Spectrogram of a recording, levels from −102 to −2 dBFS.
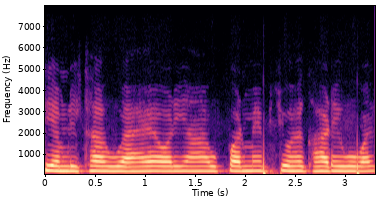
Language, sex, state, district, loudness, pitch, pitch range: Hindi, female, Bihar, Jahanabad, -14 LUFS, 220 Hz, 220-225 Hz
